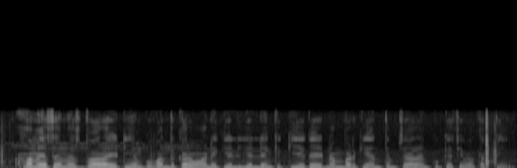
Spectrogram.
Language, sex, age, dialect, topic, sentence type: Hindi, male, 25-30, Awadhi Bundeli, banking, question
